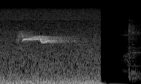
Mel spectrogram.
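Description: Yellow-throated Vireo: a single short, slightly falling song phrase, hoarse and burry like a vireo with a sore throat, over a steady background hiss.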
